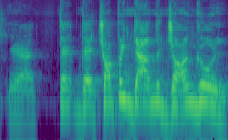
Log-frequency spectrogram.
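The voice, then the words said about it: Imitates another person's voice. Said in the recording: “That is the best accent I've heard today. Oh, I'm not Schwarzenegger.”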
